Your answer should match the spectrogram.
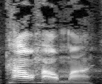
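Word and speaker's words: kauhaomai (καυχάομαι): All right, the word glory in this verse comes from the Greek word kauhaomai. It's actually the pronunciation, kauhaomai. Kauhaomai comes from the root word that means neck.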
